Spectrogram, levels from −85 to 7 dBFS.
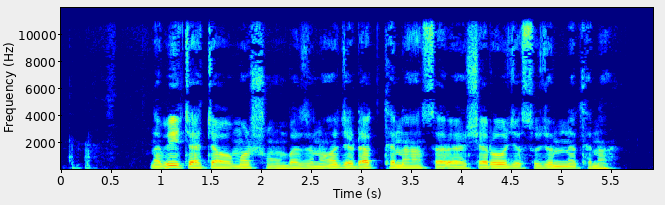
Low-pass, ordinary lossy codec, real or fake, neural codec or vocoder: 10.8 kHz; MP3, 96 kbps; real; none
